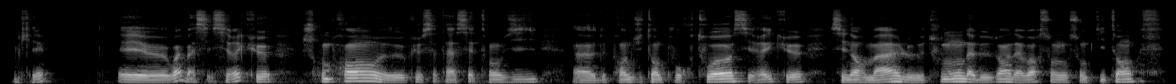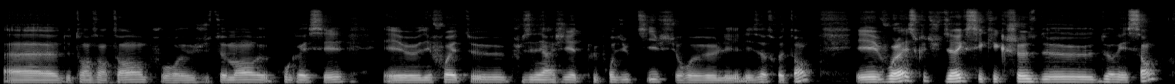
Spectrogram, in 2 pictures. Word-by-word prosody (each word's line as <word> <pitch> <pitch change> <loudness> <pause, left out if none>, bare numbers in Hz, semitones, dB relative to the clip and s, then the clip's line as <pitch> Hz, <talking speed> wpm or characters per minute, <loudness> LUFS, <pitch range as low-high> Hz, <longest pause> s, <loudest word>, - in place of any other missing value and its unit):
OK - - -15 0.9
et 110 -1 +3
heu, 105 0 +1
ouais, - - +1
bah, - - -5
c'est - - -7
c'est - - -5
vrai - - -1
que - - -3 0.3
je - - -11
comprends, 150 +3 +3
heu, 105 -2 -1
que 110 +2 -9
ça - - -9
tu - - -11
as - - -2
cette - - -8
envie, 115 +3 -5 0.3
heu, 95 -1 -2
de - - -10
prendre 110 -1 -4
du 110 0 -13
temps 115 -2 0
pour 110 0 -9
toi. 125 +2 +6
C'est 135 +1 -5
vrai 115 +3 -3
que 115 -1 -4 0.2
c'est 115 - -5
normal, 110 +4 +1
heu, 105 0 -4
tout - - -10
le 125 - +1
monde 135 +1 +3
a - - +2
besoin 110 +5 -2
d'avoir 110 +1 -1
son 110 -2 -6
son 105 0 -7
petit 105 0 -12
temps, 125 +2 0 0.5
heu, 100 0 +2
de 100 - -9
temps 105 +1 -5
en 100 -3 -2
temps, 115 +2 0
pour, 100 -3 -5
heu, 100 +1 -2
justement, 105 +1 0
heu, 110 +6 -1
progresser 110 -2 -2 0.3
et 100 +1 +1
heu, 105 0 +3
des 105 +1 -1
fois 110 +1 +5
être, 110 0 -3
heu, 110 -1 -1
plus 110 0 -8
énergie 110 0 +1
et - - +2
être - - -6
plus 110 - -10
productif 115 +1 -5
sur, 105 -2 -2
heu, 100 0 +1
les 100 0 -2
les 105 +2 -3
autres 115 -1 0
temps - - -1 0.4
et 115 +1 +6
voilà, 130 +6 +8
est-ce 180 -1 0
que - - -8
tu 160 - -12
dirais 135 +1 +9
que 155 - -4
c'est 130 -3 0
quelque 130 - -3
chose 135 -1 +5
de 120 -1 +3
de 130 -1 0
récent 110 -1 +2
110 Hz, 210 wpm, -26 LUFS, 105-120 Hz, 0.9 s, dirais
